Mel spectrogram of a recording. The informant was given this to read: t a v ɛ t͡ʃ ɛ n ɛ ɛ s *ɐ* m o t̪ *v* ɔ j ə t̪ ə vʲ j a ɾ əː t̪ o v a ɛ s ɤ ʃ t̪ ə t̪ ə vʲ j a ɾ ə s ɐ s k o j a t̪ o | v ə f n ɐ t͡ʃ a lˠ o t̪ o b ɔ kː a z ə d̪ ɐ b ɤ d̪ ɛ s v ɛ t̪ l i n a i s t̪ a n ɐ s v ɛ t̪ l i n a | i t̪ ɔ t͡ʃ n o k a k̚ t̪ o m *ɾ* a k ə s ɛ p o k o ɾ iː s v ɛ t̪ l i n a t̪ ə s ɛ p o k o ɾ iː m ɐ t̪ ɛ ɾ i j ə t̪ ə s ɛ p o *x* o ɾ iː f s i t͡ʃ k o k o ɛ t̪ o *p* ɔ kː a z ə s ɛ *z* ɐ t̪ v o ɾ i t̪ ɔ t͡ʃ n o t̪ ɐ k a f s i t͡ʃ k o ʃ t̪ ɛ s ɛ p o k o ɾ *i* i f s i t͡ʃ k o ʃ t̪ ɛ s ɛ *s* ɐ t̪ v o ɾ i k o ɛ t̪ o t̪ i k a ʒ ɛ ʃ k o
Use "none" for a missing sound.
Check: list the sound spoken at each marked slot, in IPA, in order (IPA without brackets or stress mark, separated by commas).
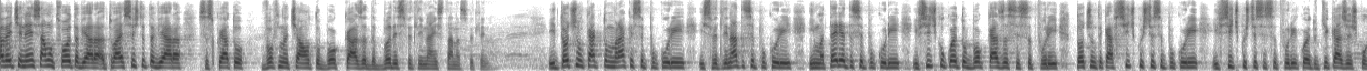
a, v, ɾ, k, b, s, i, s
